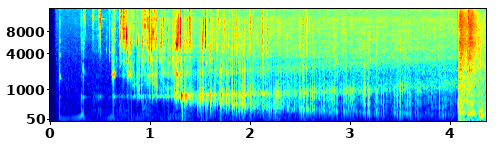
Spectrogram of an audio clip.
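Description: A quick run of small clicks and taps with a faint ringing tone. They start sparse, grow dense and loudest about a second and a half in, then thin out and fade.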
